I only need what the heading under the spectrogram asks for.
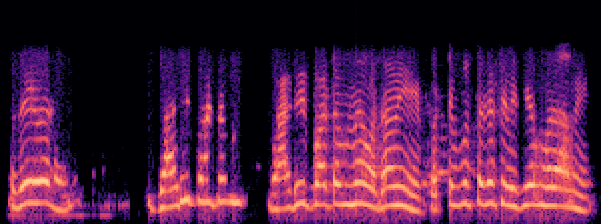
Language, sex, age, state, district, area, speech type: Sanskrit, male, 30-45, Karnataka, Vijayapura, urban, conversation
